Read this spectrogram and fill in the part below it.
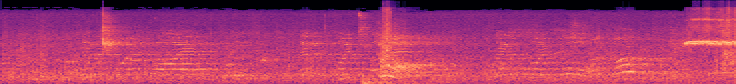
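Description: A karate uniform snaps sharply with quick strikes.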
